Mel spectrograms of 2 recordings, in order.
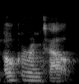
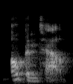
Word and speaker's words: Ocarentel: Open the relay to the Ocarentel, also phonetically heard as Opentel.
